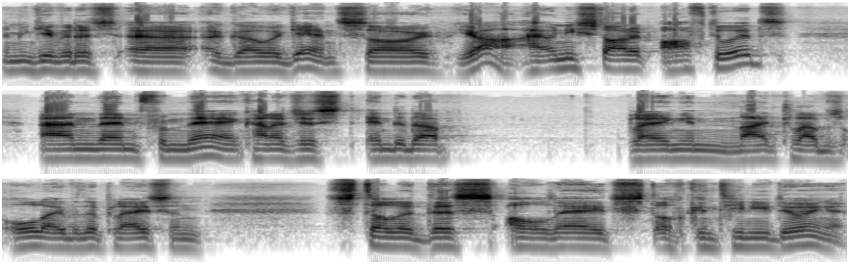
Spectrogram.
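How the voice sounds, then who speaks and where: Fairly even intonation from a man, fairly low in pitch, at a moderate pace. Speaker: club and radio DJ. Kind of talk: casual, conversational.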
